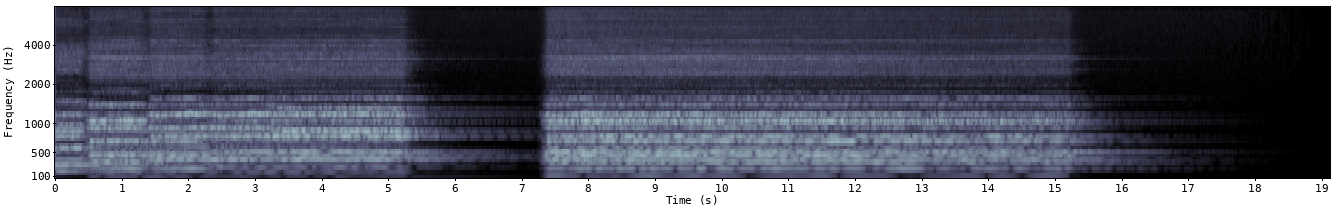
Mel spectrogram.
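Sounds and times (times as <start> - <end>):
night song: 0.0 - 6.2, 7.3 - 15.8.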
